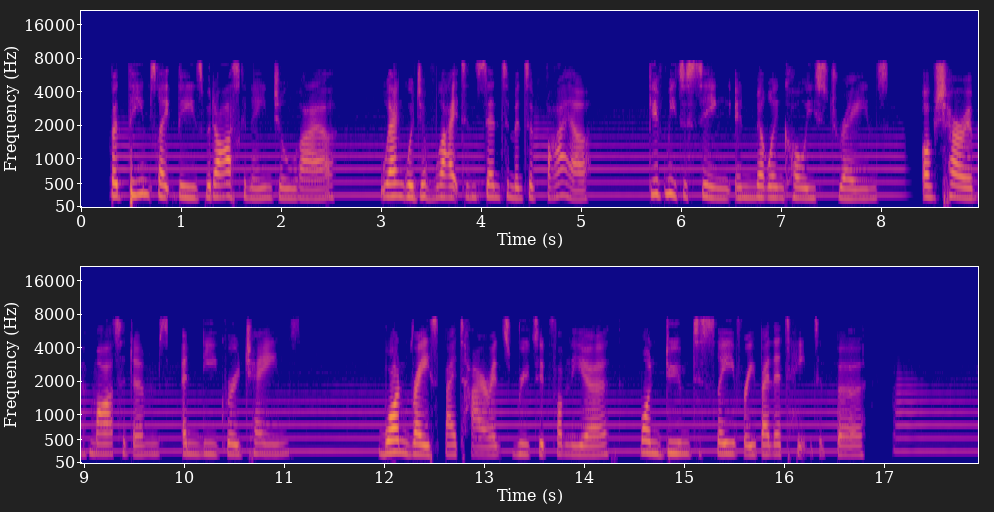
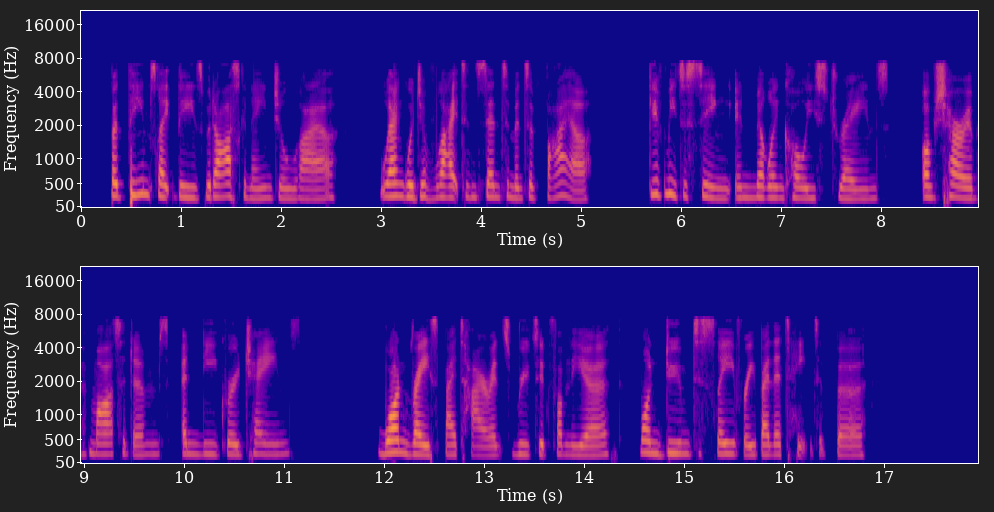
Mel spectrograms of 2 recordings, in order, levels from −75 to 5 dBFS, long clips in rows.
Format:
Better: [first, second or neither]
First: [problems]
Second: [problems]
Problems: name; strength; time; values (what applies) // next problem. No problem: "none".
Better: second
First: background sound (Trumpet); 16 dB below the speech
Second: none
